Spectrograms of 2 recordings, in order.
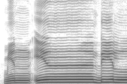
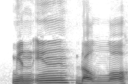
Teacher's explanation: kalau ada lafadz Allah berharokat kasroh itu dibacanya tipis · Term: tarqiq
